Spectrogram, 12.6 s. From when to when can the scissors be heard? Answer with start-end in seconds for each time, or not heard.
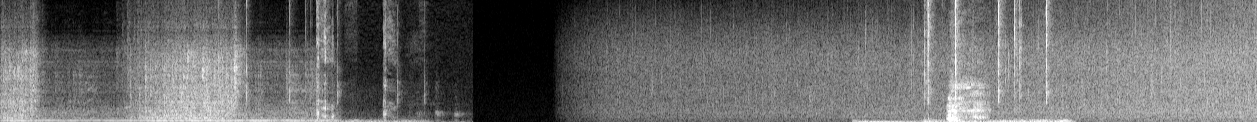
2.2-4.3, 9.2-10.8.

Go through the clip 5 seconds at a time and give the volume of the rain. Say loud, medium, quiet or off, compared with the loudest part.
off, medium, loud.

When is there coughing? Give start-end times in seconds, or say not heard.
3.1-4.6, 8.5-9.9.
